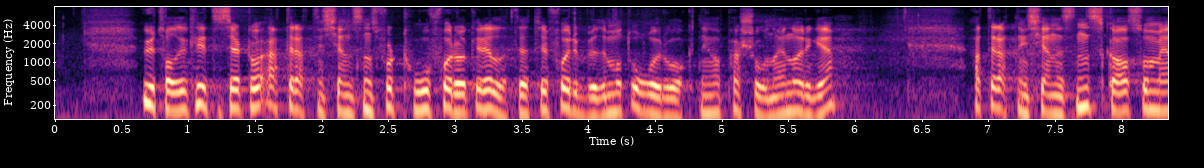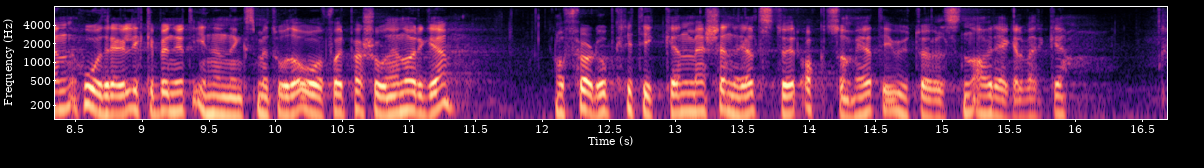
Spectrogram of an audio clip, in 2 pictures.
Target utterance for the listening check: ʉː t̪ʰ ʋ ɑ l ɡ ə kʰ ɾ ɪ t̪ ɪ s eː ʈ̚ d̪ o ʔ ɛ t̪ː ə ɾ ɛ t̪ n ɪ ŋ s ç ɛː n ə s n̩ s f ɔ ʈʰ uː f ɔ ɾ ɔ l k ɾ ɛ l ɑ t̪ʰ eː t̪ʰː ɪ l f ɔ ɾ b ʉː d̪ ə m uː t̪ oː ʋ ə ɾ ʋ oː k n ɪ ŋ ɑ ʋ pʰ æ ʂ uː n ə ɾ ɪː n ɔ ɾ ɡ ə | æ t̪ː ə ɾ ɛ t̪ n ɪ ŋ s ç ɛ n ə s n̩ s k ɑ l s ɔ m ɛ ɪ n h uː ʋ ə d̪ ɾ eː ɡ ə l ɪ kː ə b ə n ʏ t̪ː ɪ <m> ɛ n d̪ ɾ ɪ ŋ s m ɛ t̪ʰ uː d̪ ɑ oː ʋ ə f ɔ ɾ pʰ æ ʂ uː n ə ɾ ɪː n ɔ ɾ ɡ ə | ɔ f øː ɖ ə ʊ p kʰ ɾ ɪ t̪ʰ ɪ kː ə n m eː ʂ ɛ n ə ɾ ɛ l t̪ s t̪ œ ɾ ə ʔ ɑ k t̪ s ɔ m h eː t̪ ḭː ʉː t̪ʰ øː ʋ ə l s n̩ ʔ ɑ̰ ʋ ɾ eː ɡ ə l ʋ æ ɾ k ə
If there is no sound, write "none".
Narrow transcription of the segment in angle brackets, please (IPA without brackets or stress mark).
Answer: n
